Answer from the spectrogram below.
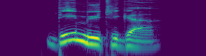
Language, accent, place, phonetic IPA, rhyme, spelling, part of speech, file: German, Germany, Berlin, [ˈdeːmyːtɪɡɐ], -eːmyːtɪɡɐ, demütiger, adjective, De-demütiger.ogg
- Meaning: inflection of demütig: 1. strong/mixed nominative masculine singular 2. strong genitive/dative feminine singular 3. strong genitive plural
